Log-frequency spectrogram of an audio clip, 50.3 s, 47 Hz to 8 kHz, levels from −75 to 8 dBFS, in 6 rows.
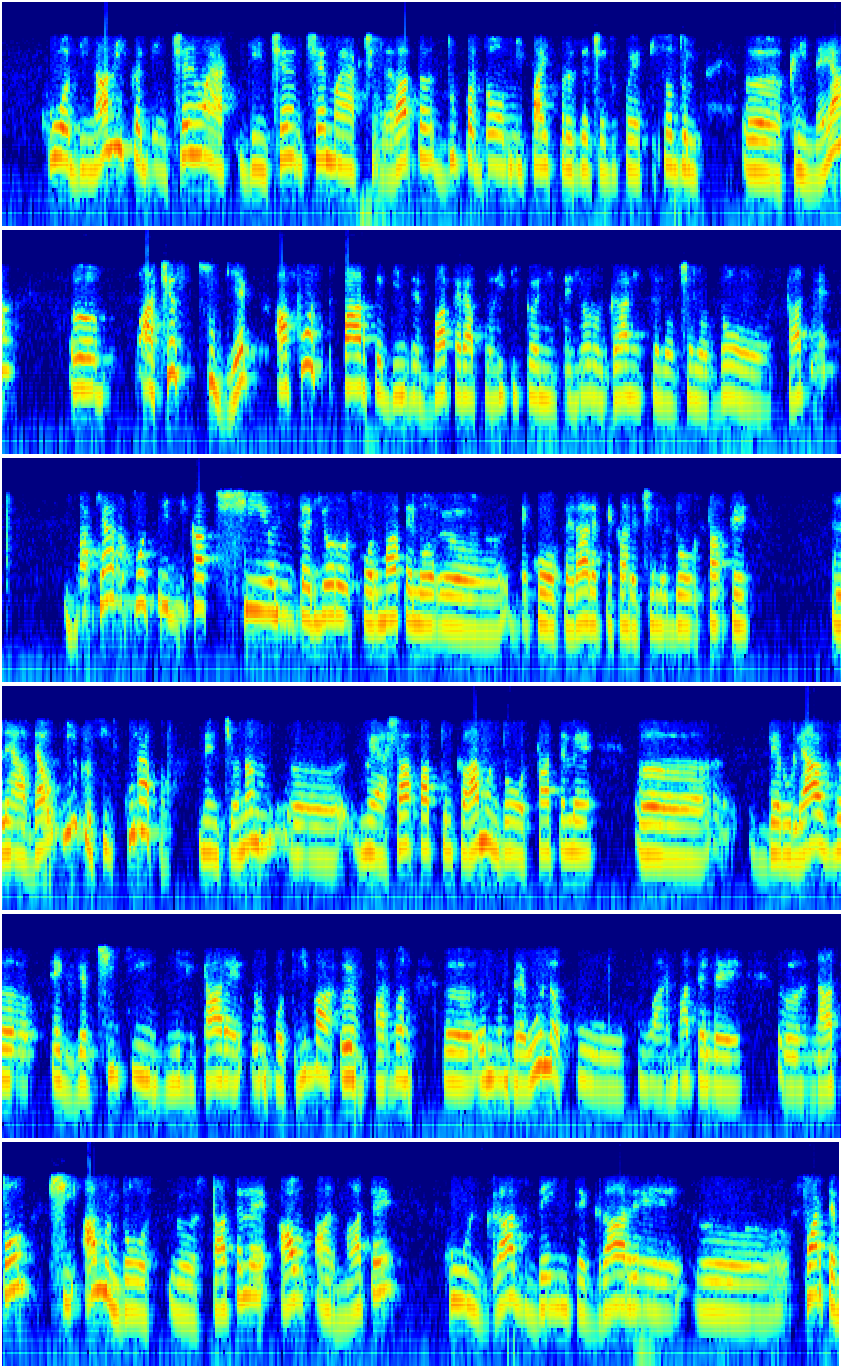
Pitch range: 165-210 Hz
